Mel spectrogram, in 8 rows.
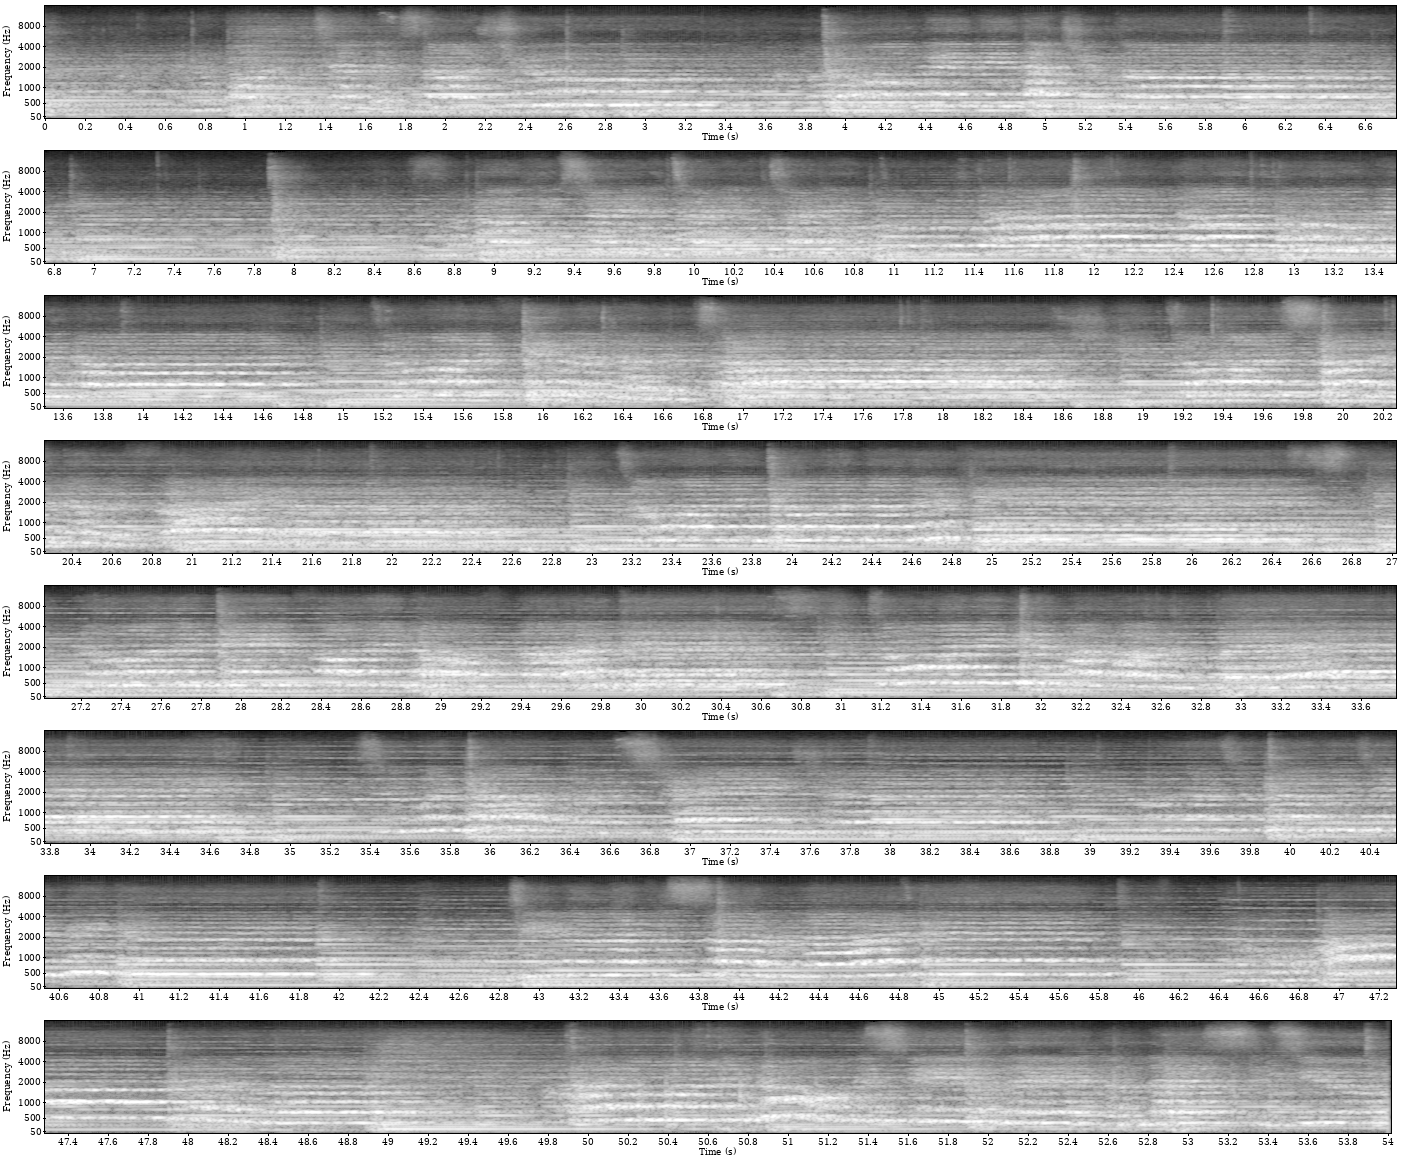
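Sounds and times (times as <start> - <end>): girls' choir singing: 0.0 - 54.0.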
